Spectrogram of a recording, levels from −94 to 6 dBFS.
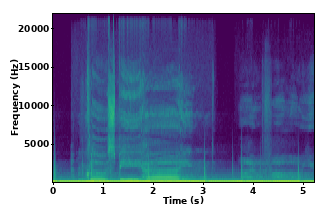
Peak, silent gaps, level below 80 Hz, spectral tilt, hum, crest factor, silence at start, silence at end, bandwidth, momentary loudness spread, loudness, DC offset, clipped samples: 0 dBFS; none; -12 dBFS; -8 dB/octave; none; 10 dB; 0 s; 0 s; 11 kHz; 3 LU; -15 LUFS; under 0.1%; under 0.1%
